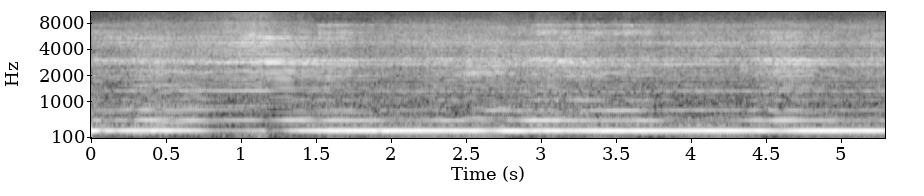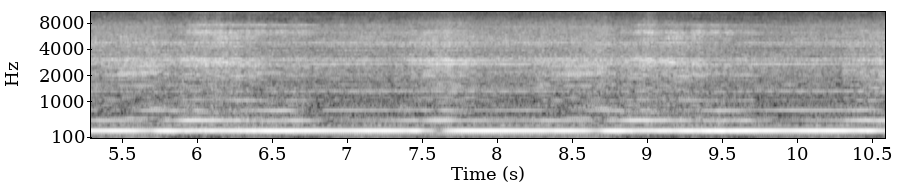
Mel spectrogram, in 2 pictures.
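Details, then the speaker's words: CNC mill cutting soft jaws for an AR15 gas block, steady cutting tone with dips as the spindle motor bogs, load meter reaching about 40%; the end mill is badly worn and chipped, possibly from spindle rpm too high and poor chip clearing. "so now you can hear it start to bog down and that's because this end mill is so worn has so many chips in it that it's actually bogging the spindle motor down a little bit"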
